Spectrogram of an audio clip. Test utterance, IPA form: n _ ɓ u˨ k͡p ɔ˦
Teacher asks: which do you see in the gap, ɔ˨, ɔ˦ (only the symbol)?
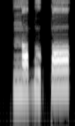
ɔ˨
